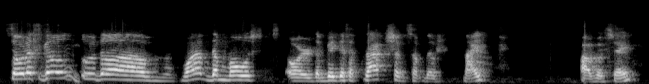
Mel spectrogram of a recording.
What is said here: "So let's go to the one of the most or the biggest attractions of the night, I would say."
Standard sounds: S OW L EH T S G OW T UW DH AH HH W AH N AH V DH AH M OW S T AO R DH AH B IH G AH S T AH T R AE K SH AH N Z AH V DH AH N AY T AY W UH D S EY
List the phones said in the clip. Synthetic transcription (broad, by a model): S OW L EH T S G OW T UW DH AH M W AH N AH V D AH M OW S T AO R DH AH B IH G AH S T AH T R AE K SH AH N S AH V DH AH N AY T AY W UH D S EY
